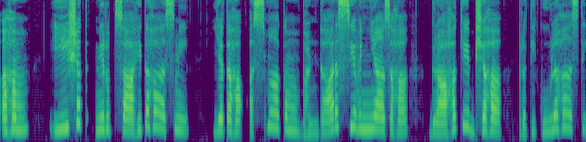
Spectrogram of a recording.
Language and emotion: Sanskrit, sad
